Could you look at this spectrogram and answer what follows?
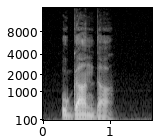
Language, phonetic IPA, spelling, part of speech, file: Polish, [uˈɡãnda], Uganda, proper noun, Pl-Uganda.ogg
